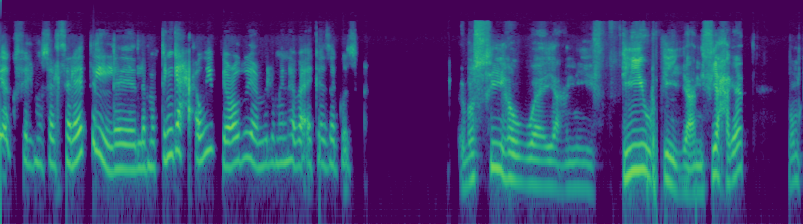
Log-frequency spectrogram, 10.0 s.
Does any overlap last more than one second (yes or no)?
no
